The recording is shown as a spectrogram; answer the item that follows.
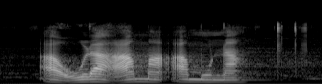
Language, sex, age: Venda, male, 26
